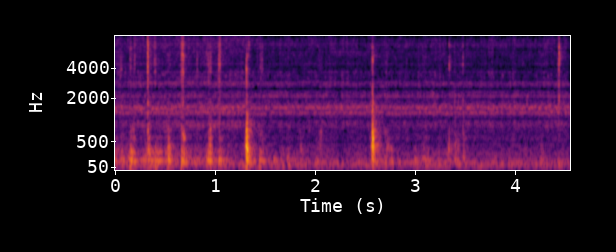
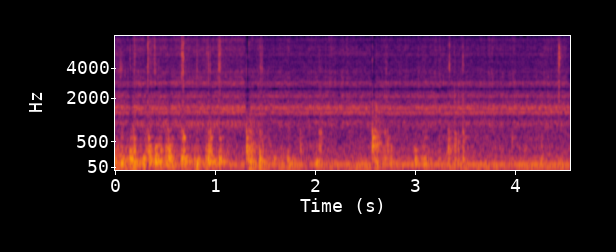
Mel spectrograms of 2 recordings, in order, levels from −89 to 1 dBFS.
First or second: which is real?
second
